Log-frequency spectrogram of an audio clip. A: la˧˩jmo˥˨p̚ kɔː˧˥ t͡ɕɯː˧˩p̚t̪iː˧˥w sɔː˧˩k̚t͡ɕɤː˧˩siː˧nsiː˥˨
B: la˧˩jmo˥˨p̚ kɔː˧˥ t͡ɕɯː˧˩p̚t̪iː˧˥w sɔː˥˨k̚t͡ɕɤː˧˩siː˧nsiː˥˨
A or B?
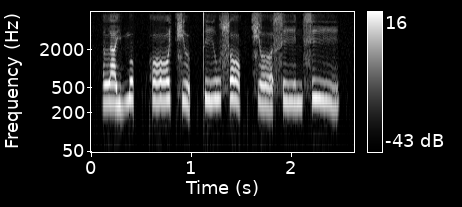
B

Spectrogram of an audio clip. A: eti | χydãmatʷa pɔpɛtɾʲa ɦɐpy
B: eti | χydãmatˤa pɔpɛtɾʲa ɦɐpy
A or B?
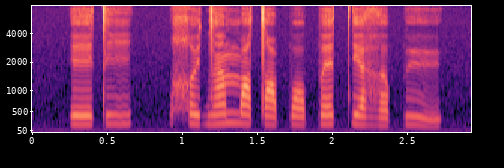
B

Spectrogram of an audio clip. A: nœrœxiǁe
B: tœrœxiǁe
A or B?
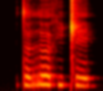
B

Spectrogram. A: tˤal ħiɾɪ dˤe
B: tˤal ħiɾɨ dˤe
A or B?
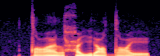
B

